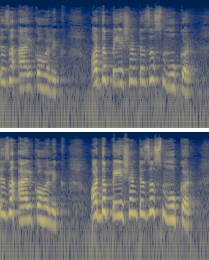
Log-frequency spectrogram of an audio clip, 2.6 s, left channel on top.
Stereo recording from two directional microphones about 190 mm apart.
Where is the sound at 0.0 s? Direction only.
40° right (ahead or behind).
